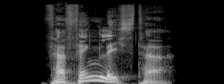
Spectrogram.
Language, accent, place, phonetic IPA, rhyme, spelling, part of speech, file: German, Germany, Berlin, [fɛɐ̯ˈfɛŋlɪçstɐ], -ɛŋlɪçstɐ, verfänglichster, adjective, De-verfänglichster.ogg
- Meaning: inflection of verfänglich: 1. strong/mixed nominative masculine singular superlative degree 2. strong genitive/dative feminine singular superlative degree 3. strong genitive plural superlative degree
